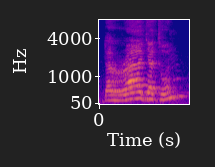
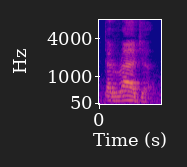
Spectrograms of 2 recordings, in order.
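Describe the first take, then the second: First: The word ends with a full -tun ending. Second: The word ends on a plain a vowel. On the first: This is the full form with every ending pronounced. "I have have tun at the end" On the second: This is how people say it when stopping in speech. "without pronouncing the ta marbuta"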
